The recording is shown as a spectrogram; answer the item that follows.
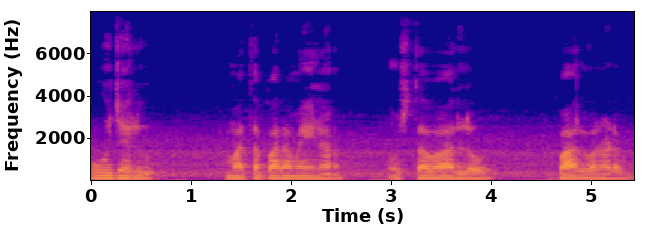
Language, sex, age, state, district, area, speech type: Telugu, male, 18-30, Telangana, Medak, rural, spontaneous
